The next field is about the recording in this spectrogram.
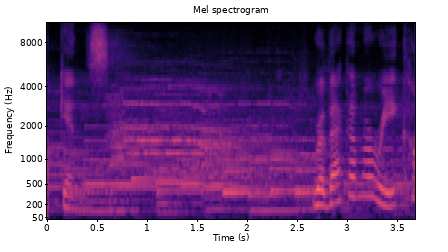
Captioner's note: audience cheers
